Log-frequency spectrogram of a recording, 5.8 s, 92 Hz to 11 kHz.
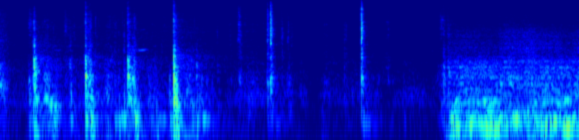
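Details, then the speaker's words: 1949 Chevy Fleetline Deluxe, original 6V system, off the road since 1970, start attempt after sitting; good spark now, key corrected. Slow, uneven cranking with a few sharp catches like it's trying to fire, then a rough rumble; cranks but will not start. "Oh yeah, it's trying. It is trying. No question about that."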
